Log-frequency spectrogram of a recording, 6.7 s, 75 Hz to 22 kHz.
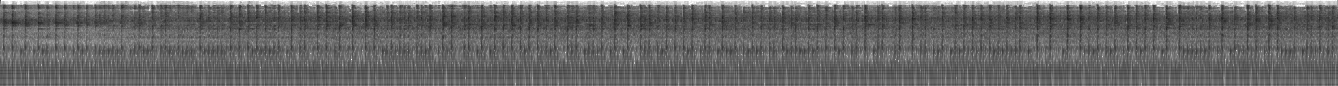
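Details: Dad's old backpack blower, about 39.7 cc two-stroke, choke only and no primer, first start of 2019. A loud, steady high buzz holds an even pitch with no stumbling or surging. Loud but runs really good.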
